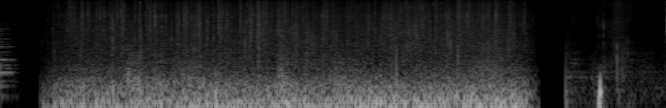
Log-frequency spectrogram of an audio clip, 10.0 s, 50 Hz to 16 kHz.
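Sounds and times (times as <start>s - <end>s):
fire crackling: 0.6s - 8.1s
low rumble: 0.6s - 8.1s.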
